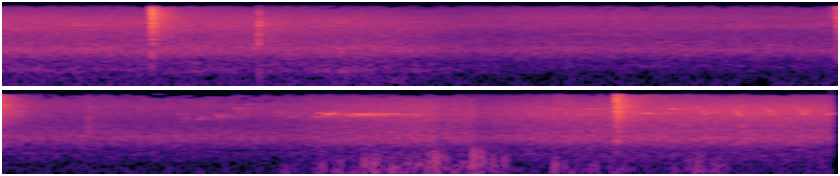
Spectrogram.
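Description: A compound bow releases an arrow with a sharp snap.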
